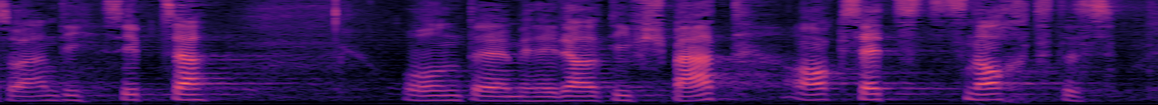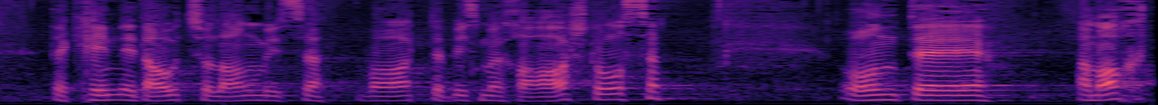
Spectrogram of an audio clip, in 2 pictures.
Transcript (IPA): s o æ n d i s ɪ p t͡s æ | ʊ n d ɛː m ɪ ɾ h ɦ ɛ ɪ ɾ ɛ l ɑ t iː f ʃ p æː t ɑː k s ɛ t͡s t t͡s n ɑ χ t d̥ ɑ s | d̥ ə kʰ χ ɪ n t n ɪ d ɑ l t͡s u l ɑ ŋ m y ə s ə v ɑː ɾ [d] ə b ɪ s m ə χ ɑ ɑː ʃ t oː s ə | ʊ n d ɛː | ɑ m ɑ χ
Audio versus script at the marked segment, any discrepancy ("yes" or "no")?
yes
